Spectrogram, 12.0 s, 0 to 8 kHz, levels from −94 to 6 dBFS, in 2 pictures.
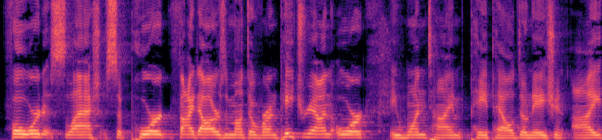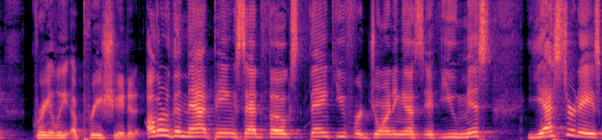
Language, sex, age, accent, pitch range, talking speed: English, male, 30-49, American, 175-210 Hz, 165 wpm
